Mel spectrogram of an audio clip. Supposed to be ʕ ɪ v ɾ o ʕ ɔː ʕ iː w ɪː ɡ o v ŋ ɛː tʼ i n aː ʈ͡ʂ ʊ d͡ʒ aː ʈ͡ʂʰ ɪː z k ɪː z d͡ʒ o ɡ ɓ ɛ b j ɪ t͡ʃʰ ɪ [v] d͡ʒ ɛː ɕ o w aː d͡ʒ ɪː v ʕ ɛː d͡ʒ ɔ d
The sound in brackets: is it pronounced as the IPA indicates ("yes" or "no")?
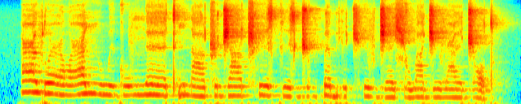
yes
